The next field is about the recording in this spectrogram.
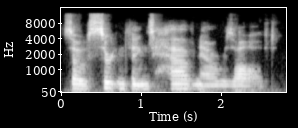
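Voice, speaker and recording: A woman host and novelist talking conversationally about writing, with measured, articulate phrasing. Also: on the low side, level tone, gravelly, a bit bright, rough recording. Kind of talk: conversational literary discussion.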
